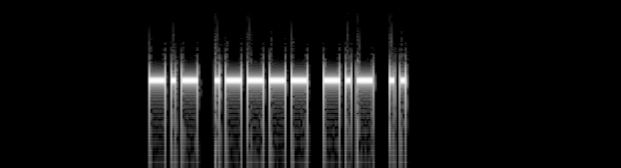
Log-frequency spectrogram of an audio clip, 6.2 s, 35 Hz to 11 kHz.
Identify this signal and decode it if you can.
Morse code, heard as a keyed tone, about 22 wpm, 700 Hz. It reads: K1KI
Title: USA Call Signs - 4 Characters - Repeated 2x - 22wpm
